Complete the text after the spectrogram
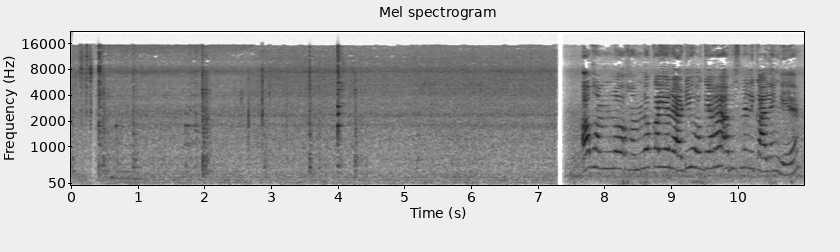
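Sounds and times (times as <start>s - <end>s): potatoes frying in oil: 0.0s - 7.3s.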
